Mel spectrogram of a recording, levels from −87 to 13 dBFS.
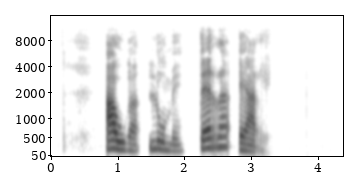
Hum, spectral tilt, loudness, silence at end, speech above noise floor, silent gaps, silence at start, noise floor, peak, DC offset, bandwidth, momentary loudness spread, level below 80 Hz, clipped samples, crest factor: none; -5 dB/octave; -22 LUFS; 1.3 s; 67 dB; none; 0.8 s; -89 dBFS; -2 dBFS; under 0.1%; 11.5 kHz; 16 LU; -74 dBFS; under 0.1%; 22 dB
